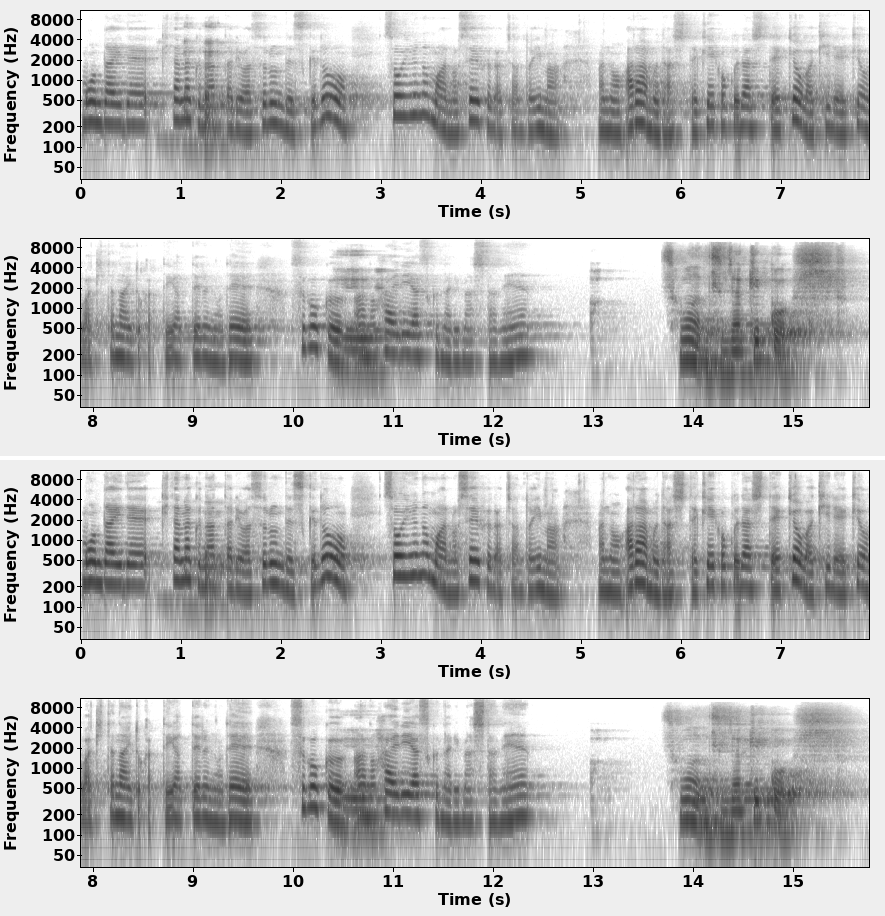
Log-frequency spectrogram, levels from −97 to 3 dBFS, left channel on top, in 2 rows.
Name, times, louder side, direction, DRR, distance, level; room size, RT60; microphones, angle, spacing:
voice 1, 0.0-2.7 3.0-12.4, right 3 dB, 60° right, 15 dB, 0.9 m, -30 dB
voice 2, 10.4-10.8 13.0-13.1 13.7-15.6, left 1 dB, 45° left, 6 dB, 2.7 m, -29 dB
25.0 x 20.0 x 9.4 m, 1.2 s
head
